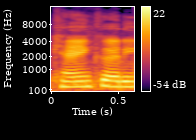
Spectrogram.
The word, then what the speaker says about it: Kane Kuhtti: Cuddy um you can find me at cane Cuddy it's spelled k-a-n-e-k-u-h-t-t-i it's on all platforms you can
